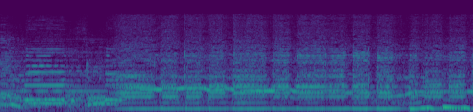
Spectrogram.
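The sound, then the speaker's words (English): Many vehicle horns blare at once in front of Gracie Mansion in a dense, continuous chorus of overlapping honks, loud and sustained across the whole stretch, with a deep truck horn holding steady underneath. “I will be joined by a few hundred individuals who will be coming here with their vehicles, honking their horns in front of Gracie Mansion.”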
